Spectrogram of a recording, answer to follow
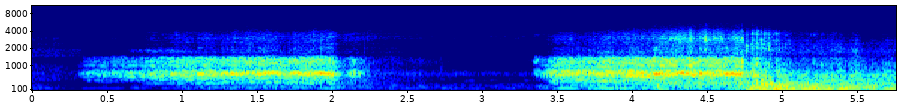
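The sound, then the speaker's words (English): A truck engine turns over and whines, pauses briefly, then fires up again louder, settling into a deep rumbling roar as the vehicle pulls away, with no voices. “I will take a chance on the confusion and grab that first truck.”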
